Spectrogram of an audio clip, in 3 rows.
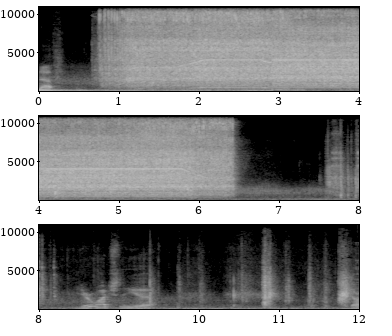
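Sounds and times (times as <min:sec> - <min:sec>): power tool whining: 0:00.7 - 0:06.6.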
